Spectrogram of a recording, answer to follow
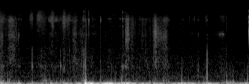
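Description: A run of irregular knocks and taps, the loudest one just under a second in.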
